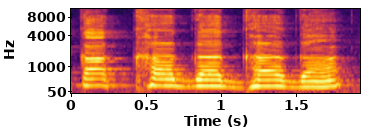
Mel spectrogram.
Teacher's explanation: कवर्गः चवर्गः टवर्गः तवर्गः पवर्गः। कवर्गः जो है हमारे कंठ को टच करता है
